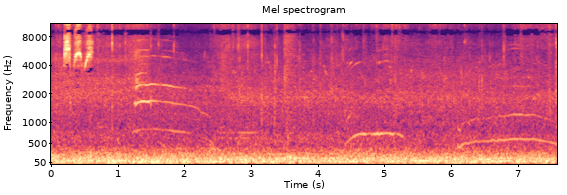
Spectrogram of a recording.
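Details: One-eyed stray cat in Istanbul, Turkey, seeking attention as other strays eat: clear drawn-out meows, the first gliding down, later ones arching up then falling, set against constant low city hum.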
